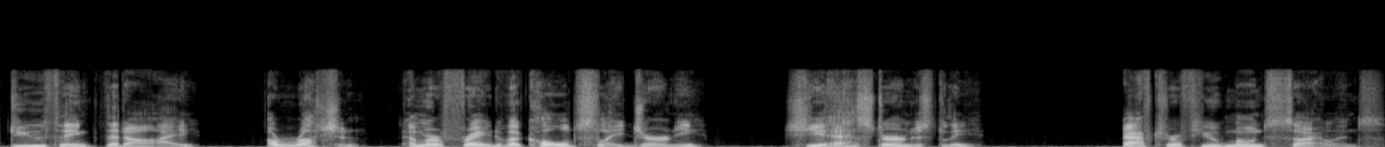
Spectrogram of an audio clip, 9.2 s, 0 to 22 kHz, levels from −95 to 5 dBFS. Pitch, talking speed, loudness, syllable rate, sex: 120 Hz, 145 wpm, -22 LUFS, 4.7 syllables/s, male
